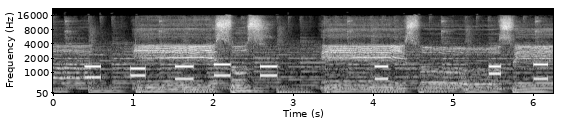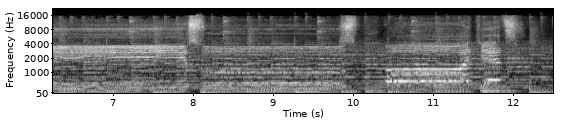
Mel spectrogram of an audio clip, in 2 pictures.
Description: DTMF, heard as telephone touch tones, dialled by hand, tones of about 190 ms. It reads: 57298 2 03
